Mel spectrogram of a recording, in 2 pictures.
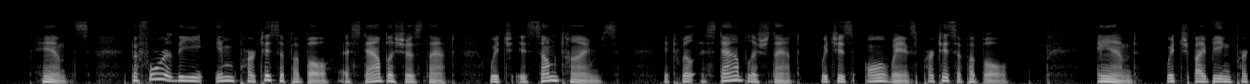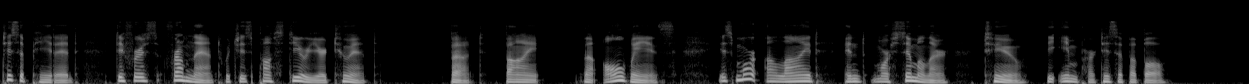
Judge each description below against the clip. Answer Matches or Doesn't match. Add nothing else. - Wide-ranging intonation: Matches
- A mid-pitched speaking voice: Doesn't match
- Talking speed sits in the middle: Doesn't match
